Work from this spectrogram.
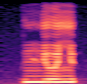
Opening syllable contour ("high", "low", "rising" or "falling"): high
